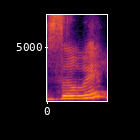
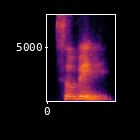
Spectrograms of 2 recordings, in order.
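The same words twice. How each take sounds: First: "survey" stressed on SUR, rising at the end; noun stress on first syllable. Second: "survey" stressed on VEY, falling; verb stress on second syllable. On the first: Teacher reads the noun of the pair, first-syllable stress on "survey". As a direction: hit SUR in "survey", lift the ending. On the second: Teacher reads the verb of the pair, second-syllable stress on "survey". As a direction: lean on VEY in "survey" and drop. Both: Shown as a demonstration. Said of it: "find the syllable which is stressed".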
